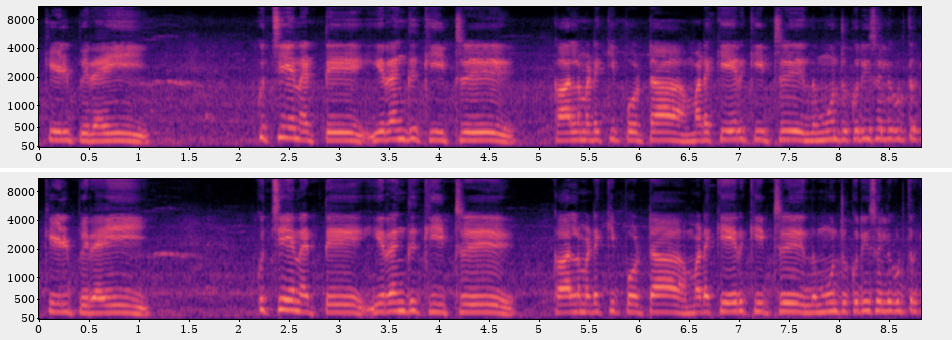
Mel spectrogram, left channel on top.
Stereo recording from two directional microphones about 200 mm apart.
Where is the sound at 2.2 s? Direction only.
50° right (ahead or behind).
